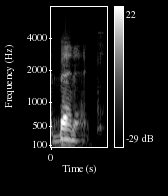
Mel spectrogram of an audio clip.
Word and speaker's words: Benak: Is that how you pronounce that? I didn't even. Yeah, Benak. Benak.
